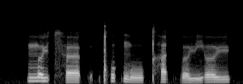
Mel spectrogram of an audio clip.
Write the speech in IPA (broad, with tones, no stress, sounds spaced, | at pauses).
m ɵ˥ ɥ t͡sʰ œː˨ k̚ ɐ˥ t̚ kʷʰ ɐ˥ k̚ m uː˨ kʰ ɐ˧ t̚ p ɵ˨˩ ɥ j ɵ˧ ɥ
